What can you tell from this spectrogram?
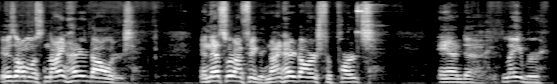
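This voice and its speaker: A man's voice: high voice, normal speed. A man giving casual, joking running commentary while he changes truck struts outdoors and talks to a helper. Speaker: DIY mechanic vlogger.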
